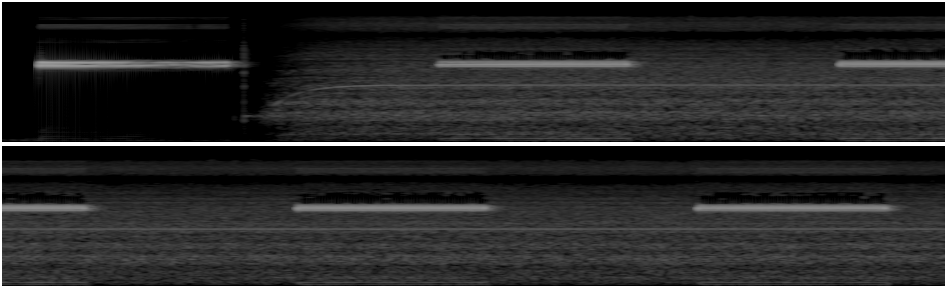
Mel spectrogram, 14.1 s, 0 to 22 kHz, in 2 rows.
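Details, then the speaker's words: Notifier NFS-320C releasing demo on a cross-zoned system: with one detector in alarm, the Wheelock AMT sounds its horn tone in slow march time, about 20 tones a minute; two detectors would give fast march and pre-discharge. "When one detector alarms, the AMT will sound its horn tone in slow march time."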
